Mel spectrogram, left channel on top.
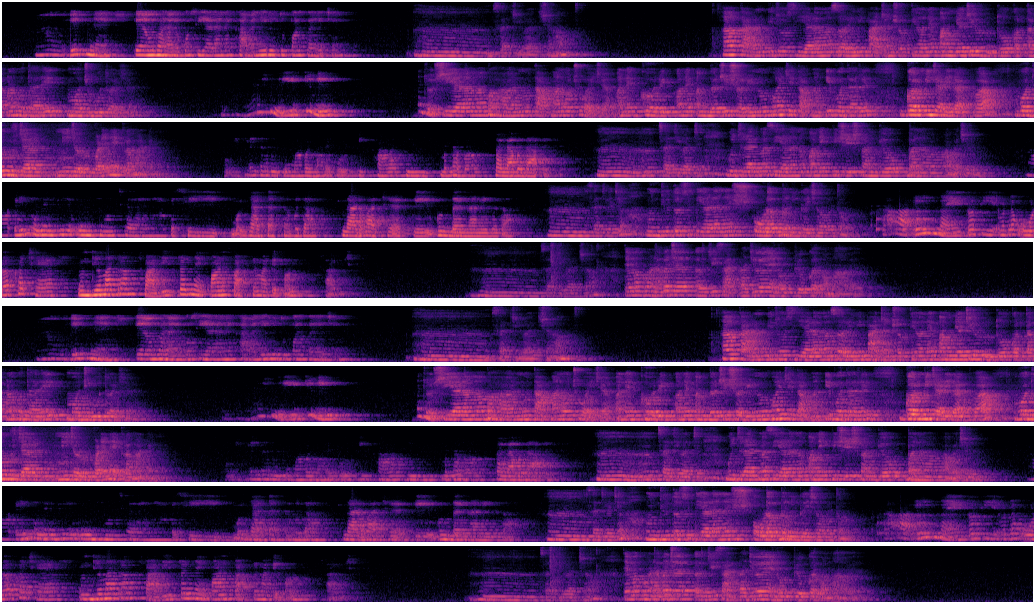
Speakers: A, on the left; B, on the right.
A: હમ, એજ ને કે, આમ ઘણા લોકો શિયાળાને ખાવાની ઋતુ પણ કહે છે.
B: હમ, સાચી વાત છે. હા. હા, કારણ કે જો શિયાળામાં શરીરની પાચન શક્તિ અને અન્ય જે ઋતુઓ કરતાં પણ વધારે મજબૂત હોય છે.
A: પણ એ કેમ એવું?
B: જો શિયાળામાં બહારનું તાપમાન ઓછું હોય છે, અને ઘરી અને અંદર જે શરીરનું હોય, જે તાપમાન એ વધારે ગરમી જાળી રાખવા વધુ ઉર્જા ની જરૂર પડે ને, એટલા માટે.
A: એટલે ઋતુ માં વધારે પૌષ્ટિક ખાવાથી મતલબ સલાહ બધા આપે છે.
B: હમ, સાચી વાત છે. ગુજરાતમાં શિયાળાનો અનેક વિશેષ વાનગીઓ બનાવવામાં આવે છે.
A: હ, એ ને જેમ કે ઊંધયું છે, પછી જાત જાતના બધા લાડવા છે કે, ગુંડર ના ને બધા.
B: હમ, સાચી વાત છે. ઊંધિયું તો શિયાળાને ઓળખ બની ગઈ છે, હવે તો.
A: હા, એજ નહી તો મતલબ ઓળખ છે, ઊંધિય માત્ર આમ સ્વાદિષ્ટ જ નહીં પણ સ્વાસ્થ્ય માટે પણ સારું છે.
B: હમ, સાચી વાત છે. હ તેમાં ઘણા બધા જે શાકભાજી હોય એનો ઉપયોગ કરવામાં આવે.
